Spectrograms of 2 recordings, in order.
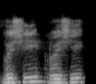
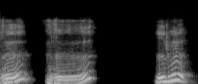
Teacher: దీన్ని కరెక్ట్ రు అని పలకాలి. రి అని రు అని పలకూడదు. ఋషి ఋషి ఆ రు అనే సౌండ్ రావాలన్నమాట.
